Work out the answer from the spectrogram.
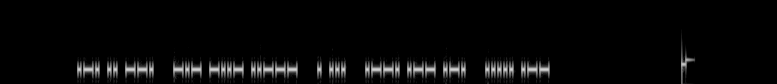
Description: Morse code, heard as a keyed tone, about 40 wpm, 700 Hz. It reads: RIG KX2 ES PWR 5W
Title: Practice QSO - Exchange 2 - Info - 40wpm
